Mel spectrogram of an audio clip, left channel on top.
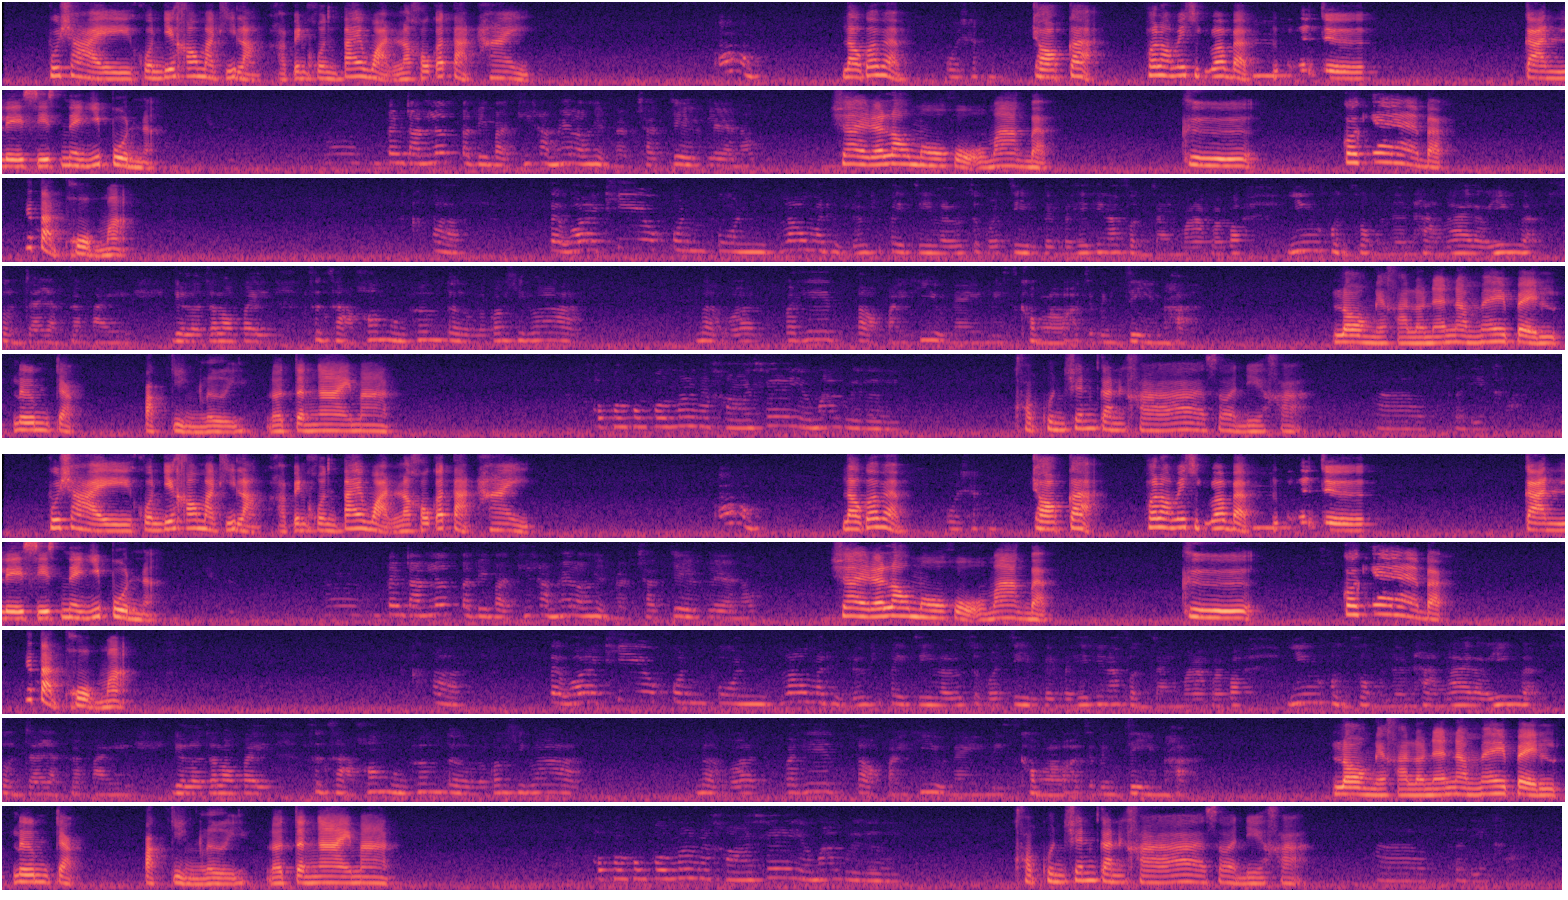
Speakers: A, on the right (about 15°); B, in the centre.
A: ผู้ชายคนที่เข้ามาทีหลังค่ะเป็นคนไต้หวันแล้วเขาก็ตัดให้
B: โอ้
A: เราก็แบบ
B: โอ้ใช่
A: ช็อกอะเพราะเราไม่คิดว่าแบบเราจะเจอ
B: อืม
A: การเลซิสในญี่ปุ่นอะ
B: อืมเป็นการเลือกปฏิบัติที่ทำให้เราเห็นแบบชัดเจนเลยอะเนาะ
A: <laughs> ใช่แล้วเราโมโหมากแบบคือก็แค่แบบแค่ตัดผมอะ
B: ค่ะ แต่ว่าที่คุณปุณเล่ามาถึงเรื่องที่ไปจีนแล้วรู้สึกว่าจีนเป็นประเทศที่น่าสนใจมากแล้วก็ยิ่งขนส่งมันเดินทางง่ายเรายิ่งแบบสนใจอยากจะไปเดี๋ยวเราจะลองไปศึกษาข้อมูลเพิ่มเติมแล้วก็คิดว่าแบบว่าประเทศต่อไปที่อยู่ในลิสต์ของเราอาจจะเป็นจีนค่ะ
A: ลองเลยค่ะเราแนะนำให้ไปเริ่มจากปักกิ่งเลยแล้วจะง่ายมาก
B: ขอบคุณคุณปุณมากนะคะช่วยได้เยอะมากเลย
A: ขอบคุณเช่นกันค่ะสวัสดีค่ะ
B: ค่ะสวัสดีค่ะ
